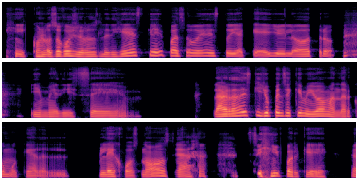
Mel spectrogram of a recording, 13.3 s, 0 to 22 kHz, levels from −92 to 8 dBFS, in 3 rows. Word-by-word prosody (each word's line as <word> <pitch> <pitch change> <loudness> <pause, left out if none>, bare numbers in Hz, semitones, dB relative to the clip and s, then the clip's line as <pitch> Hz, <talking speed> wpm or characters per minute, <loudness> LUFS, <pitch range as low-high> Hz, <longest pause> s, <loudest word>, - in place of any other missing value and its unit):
y 150 -5 -3
con 145 0 -1
los 140 - +1
ojos 165 +1 +5
lloros 145 0 +1
le 140 -2 -3
dije: 165 +9 +1
"Es 215 -1 -3
que 220 +2 +2
pasó 195 -1 0
esto 190 0 -4
y 85 0 0
aquello, 85 - -4
y 165 - -1
lo 165 - -2
otro", 155 +9 -4 0.6
y 140 -1 -3
me 125 0 -3
dice: 120 -2 -4 1.1
"La 145 +2 +6
verdad 175 +6 +6
es 225 0 +6
que 220 -2 -2
yo 200 0 +6
pensé 195 -2 +4
que 200 -3 +2
me 165 -3 +1
iba 160 +2 +4
a - - +2
mandar 130 -4 -1
como 140 -4 -6
que 120 - -7
al 110 - -9 0.3
lejos, 130 -4 0
¿no? 125 +7 +2
O - - -3
sea, 130 -3 -2 0.7
sí, 175 +1 +1
porque 70 - 0 0.3
me - - -5
145 Hz, 180 wpm, -23 LUFS, 125-185 Hz, 1.1 s, La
